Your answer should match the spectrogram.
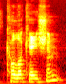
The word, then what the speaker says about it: collocation: I think it should be pronounced collocation. Yeah, so there are two schwa sounds instead of collocation. It's collocation. Yeah, I agree with you.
